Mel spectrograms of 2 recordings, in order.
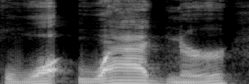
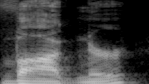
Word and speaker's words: Wagner: It looks like it's Wagner, but it's pronounced Wagner, and they've gone to Syria.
